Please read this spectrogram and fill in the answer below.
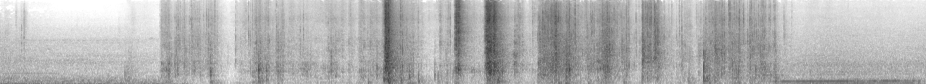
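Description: Plastic bag crinkling and rustling as it is handled and packed: a run of irregular crackles, the sharpest and loudest about six to seven and a half seconds in, stopping about two seconds before the end. A faint low hum follows.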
